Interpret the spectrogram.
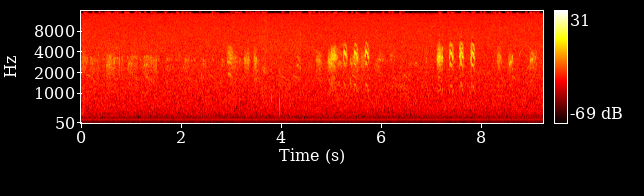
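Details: White-winged Black Tern on migration, recorded at Yonaguni, Japan, or in Mongolia, giving short harsh calls, some in quick runs of three or four, over steady wind-like background noise.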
